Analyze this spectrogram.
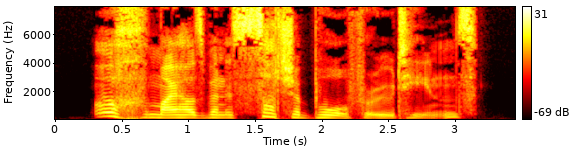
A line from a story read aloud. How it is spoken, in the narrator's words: grumbled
